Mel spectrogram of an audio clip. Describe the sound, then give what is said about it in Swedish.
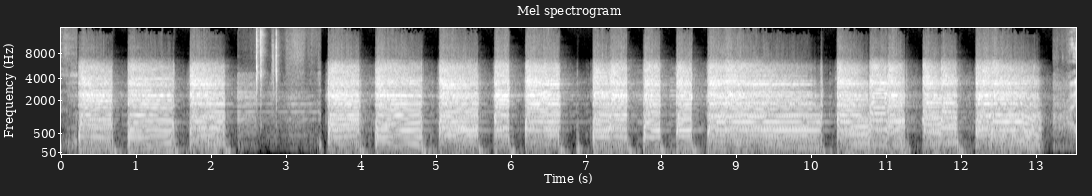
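A heavily distorted electric guitar plays a chugging riff through a new effects pedal, with loud, choppy bursts separated by brief stops and a bright, saturated, buzzing tone throughout. No one speaks. “Nu är det nya. Samma riff.”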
